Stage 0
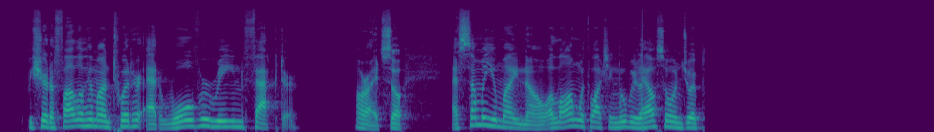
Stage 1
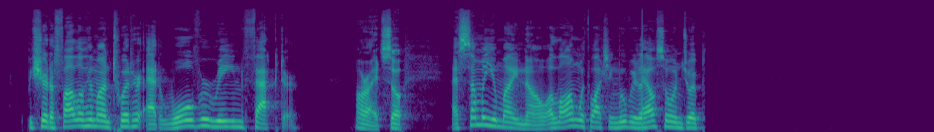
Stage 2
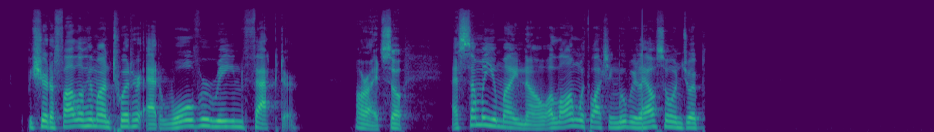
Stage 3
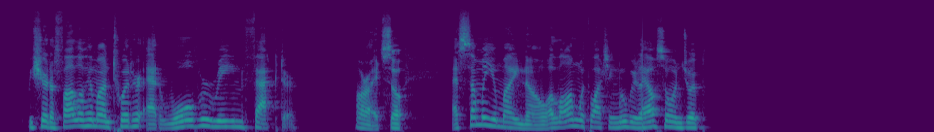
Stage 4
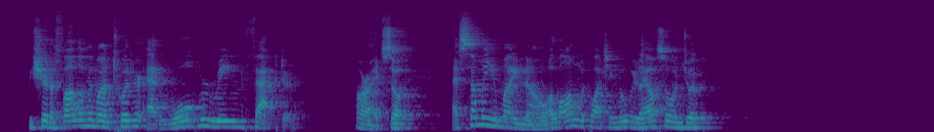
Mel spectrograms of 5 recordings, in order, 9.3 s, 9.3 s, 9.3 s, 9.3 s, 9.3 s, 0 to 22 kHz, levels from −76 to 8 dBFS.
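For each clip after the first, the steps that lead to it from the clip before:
dynamic equaliser 3,700 Hz, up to +6 dB, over −44 dBFS, Q 0.78; level +6 dB
low-shelf EQ 64 Hz +8 dB; level −1.5 dB
flanger 0.22 Hz, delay 5.4 ms, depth 8.4 ms, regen +71%; level −7.5 dB
coupled-rooms reverb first 0.61 s, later 1.8 s, from −25 dB, DRR 4 dB; level −3 dB

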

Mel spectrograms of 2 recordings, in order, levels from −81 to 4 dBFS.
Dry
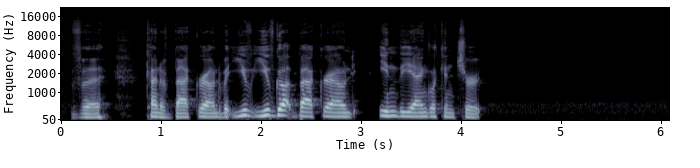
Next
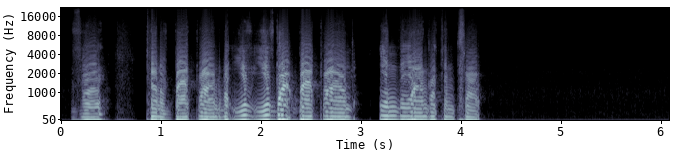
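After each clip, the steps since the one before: full-wave rectification
level +5.5 dB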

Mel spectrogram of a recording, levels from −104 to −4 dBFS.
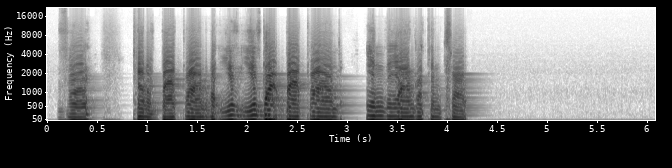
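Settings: hum removal 89.21 Hz, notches 22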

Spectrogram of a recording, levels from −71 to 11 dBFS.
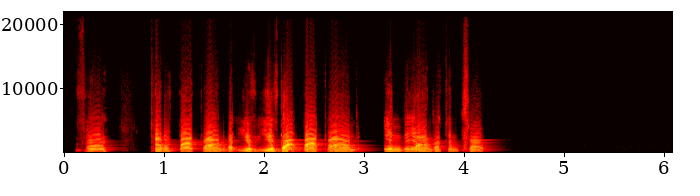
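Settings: high-pass filter 250 Hz 12 dB per octave
level +4 dB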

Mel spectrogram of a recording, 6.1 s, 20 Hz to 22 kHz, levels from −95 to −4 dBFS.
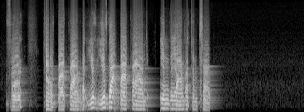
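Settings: high-shelf EQ 5,600 Hz +8.5 dB
level −3.5 dB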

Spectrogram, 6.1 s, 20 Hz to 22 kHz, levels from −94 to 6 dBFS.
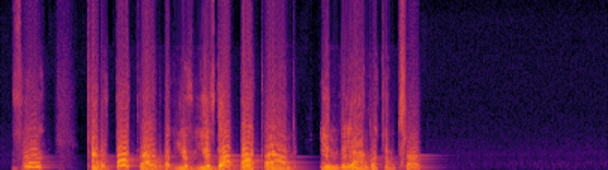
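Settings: comb filter 6.7 ms
level +1.5 dB

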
